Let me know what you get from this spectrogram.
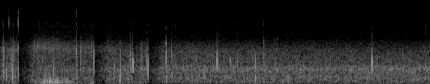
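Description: Steady rain with wind on the microphone, with scattered sharp ticks of raindrops landing close by. The sound cuts out briefly a couple of times near the start.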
